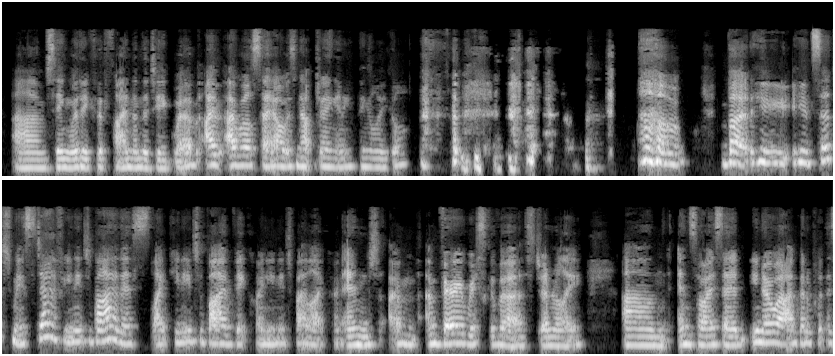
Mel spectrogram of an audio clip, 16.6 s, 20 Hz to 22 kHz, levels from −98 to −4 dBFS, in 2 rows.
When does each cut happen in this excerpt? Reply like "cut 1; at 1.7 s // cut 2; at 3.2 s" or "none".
cut 1; at 11.7 s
